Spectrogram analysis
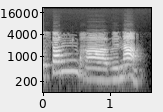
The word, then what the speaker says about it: संभावना: उच्चारण किसका आ रहा है? मो का उच्चारण। तो संभावना, उच्चारण देखेंगे, संभावना।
